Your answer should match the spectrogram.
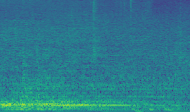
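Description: A car passing close by on a narrow road: engine hum and tyre noise swell at the start and fade away slowly.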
